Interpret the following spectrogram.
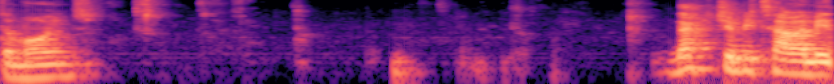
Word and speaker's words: Des Moines: Des Moines is pronounced Des Moines.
